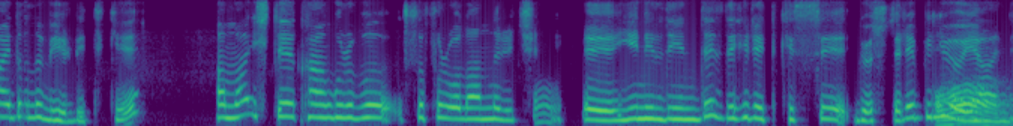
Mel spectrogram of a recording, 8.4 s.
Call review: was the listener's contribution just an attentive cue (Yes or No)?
Yes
